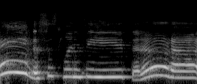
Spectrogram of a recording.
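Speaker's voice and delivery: very slow, drawn-out, loud, high squeaky cartoon voice. Showing how she answers the phone, in her Minnie Mouse voice. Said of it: "my friends call it my Minnie Mouse voice".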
